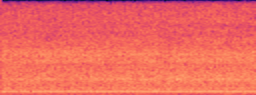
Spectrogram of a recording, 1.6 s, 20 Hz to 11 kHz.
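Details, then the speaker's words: Desktop PC after reinstalling the original RAM stick: the earlier 5-beep no-display fault stops, but an internal fan now runs with a loud, steady roar and constant hum near 470 Hz. "fun starts making noise from here there's a fan here that is making a lot of noise but the beep has gone now"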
